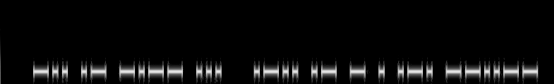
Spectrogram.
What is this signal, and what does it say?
Morse code, heard as a keyed tone, about 25 wpm, 600 Hz. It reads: DAYS LATER,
